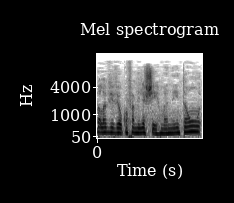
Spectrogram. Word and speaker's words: Schurmann: É assim que pronuncia seu nome? Schurman.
